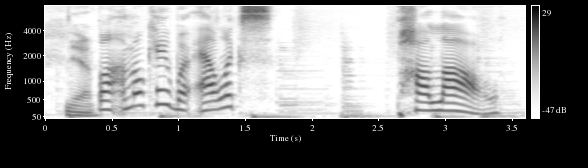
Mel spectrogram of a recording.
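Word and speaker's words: Palou: But Alex Palao, I looked up how to say his name. He's Spanish.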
